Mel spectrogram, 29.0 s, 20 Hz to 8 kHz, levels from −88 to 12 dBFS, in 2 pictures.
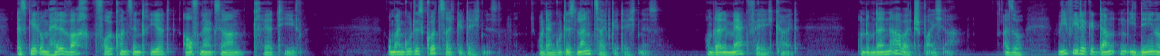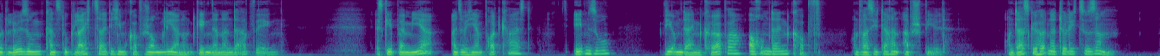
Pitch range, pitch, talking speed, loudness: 110-135 Hz, 120 Hz, 135 wpm, -19 LUFS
